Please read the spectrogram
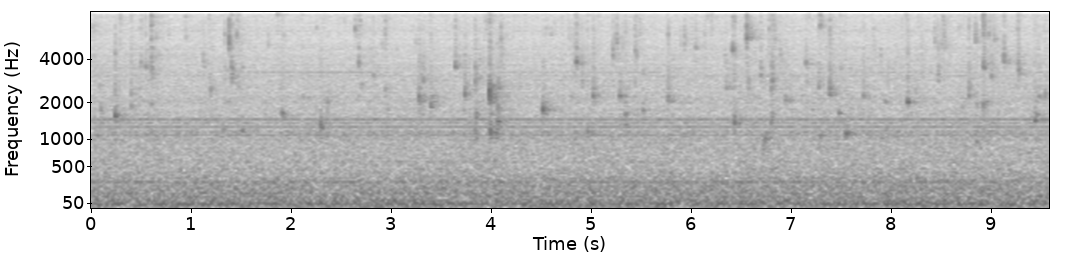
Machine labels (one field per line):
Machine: pump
